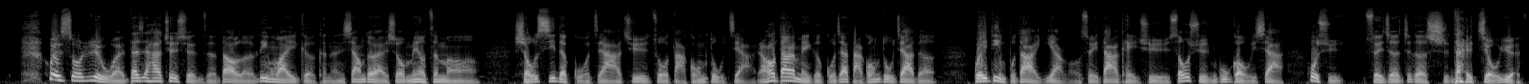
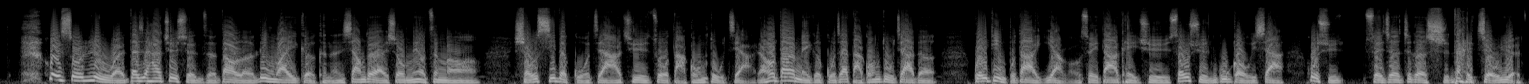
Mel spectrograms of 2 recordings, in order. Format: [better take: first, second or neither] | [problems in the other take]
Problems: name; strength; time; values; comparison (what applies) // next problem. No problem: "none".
first | distortion; heavy; 6 dB below the speech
